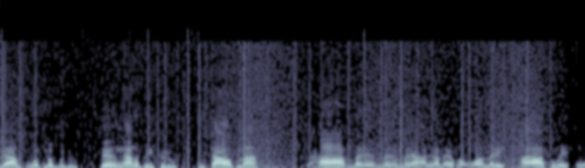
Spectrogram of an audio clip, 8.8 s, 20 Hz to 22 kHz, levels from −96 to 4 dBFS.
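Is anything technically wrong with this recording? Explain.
Yes, there's overdone noise removal running through the whole speech clip. The noise reduction was pushed far too hard, so any frequency band sitting close to its idea of the noise floor gets pulled way down or switched off, and the quieter parts of the voice get swept out along with the noise. You hear it as a background that drops and breaks up into little twinkling, warbling specks.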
